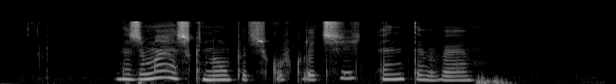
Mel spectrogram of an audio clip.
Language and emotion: Russian, sad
